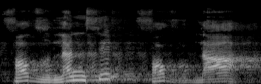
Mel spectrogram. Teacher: 2 زبر کی تنوین پر وقف کی صورت میں 1 زبر کے قائم مقام الف پڑھیں گے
